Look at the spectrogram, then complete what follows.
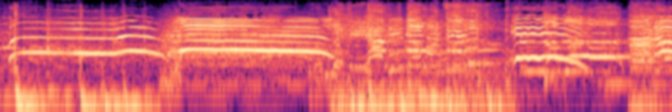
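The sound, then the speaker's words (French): A concert crowd screams and cheers continuously, with high-pitched shrieks rising and falling in waves over a dense roar, loud throughout. “Euh, je vous ai fait un petit résumé sonore de ma soirée.”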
